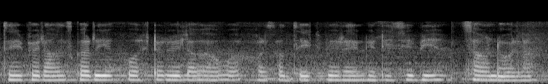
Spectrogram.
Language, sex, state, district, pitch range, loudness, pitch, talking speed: Hindi, female, Bihar, Begusarai, 200-210 Hz, -15 LUFS, 205 Hz, 205 wpm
